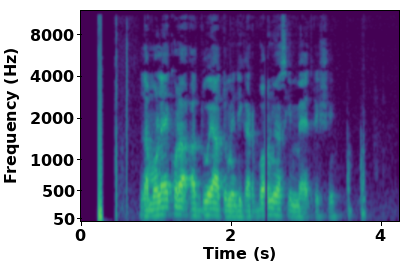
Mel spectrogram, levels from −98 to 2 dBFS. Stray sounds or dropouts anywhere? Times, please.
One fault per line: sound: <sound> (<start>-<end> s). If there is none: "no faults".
sound: dropout (2.4-2.5 s)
